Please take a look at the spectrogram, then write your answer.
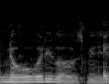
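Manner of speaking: put-on gloomy moan. Mocking a friend who always acts gloomy: imitating a mopey Eeyore moan. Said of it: "like, Eeyore all the time".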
